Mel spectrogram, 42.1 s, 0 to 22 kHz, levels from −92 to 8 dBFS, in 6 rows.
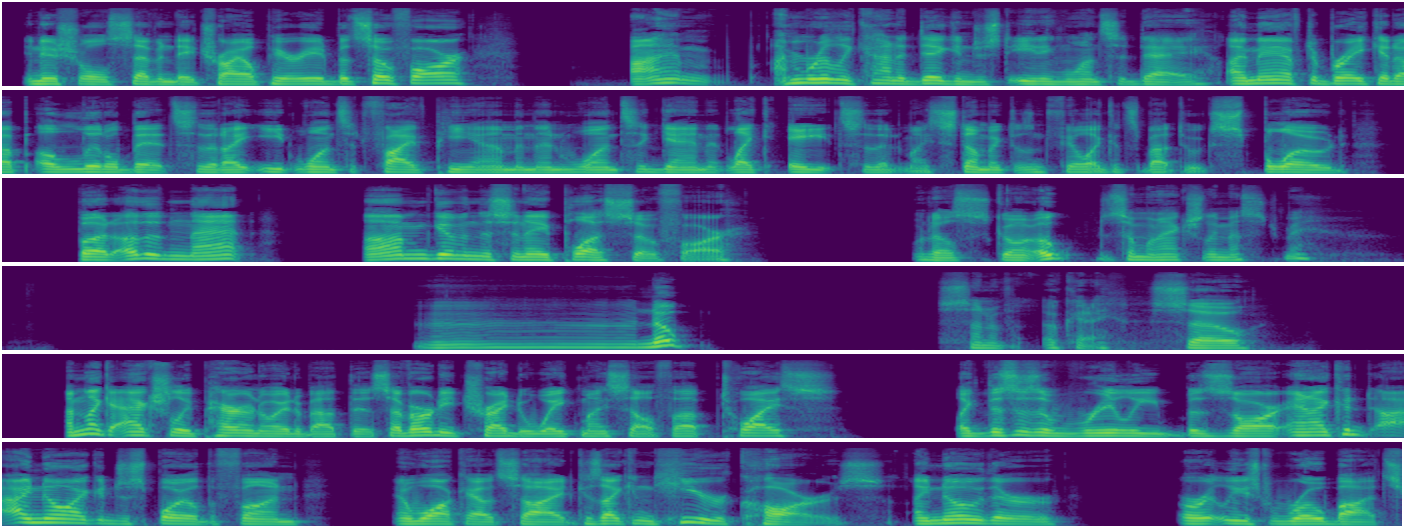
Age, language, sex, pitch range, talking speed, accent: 30-49, English, male, 115-135 Hz, 185 wpm, American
